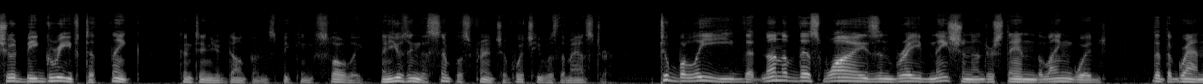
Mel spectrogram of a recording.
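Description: From about 2.52 s to the end of the speech, a steady fine crackle or fizz sits under the audio and keeps going through the pauses. This is an unreliable data bit: one data line is marginal, so its bit comes out wrong in a random share of samples. Each wrong bit adds a spike of the same size, about -41 dBFS, and the scatter of identical spikes is what produces the constant fizz.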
